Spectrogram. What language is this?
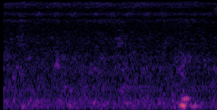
Swahili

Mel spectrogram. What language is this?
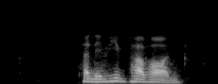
Thai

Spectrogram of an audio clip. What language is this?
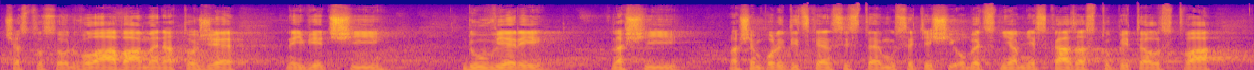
Czech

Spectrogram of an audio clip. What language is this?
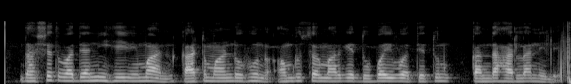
Marathi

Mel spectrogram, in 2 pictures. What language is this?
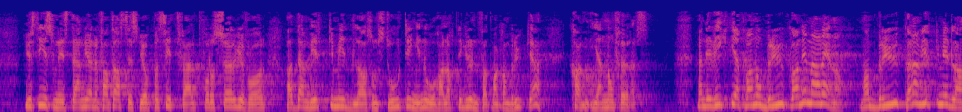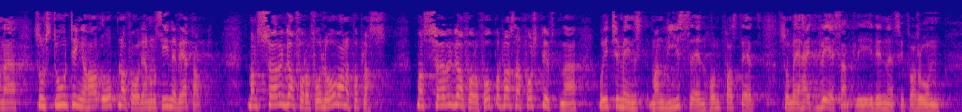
Norwegian Bokmål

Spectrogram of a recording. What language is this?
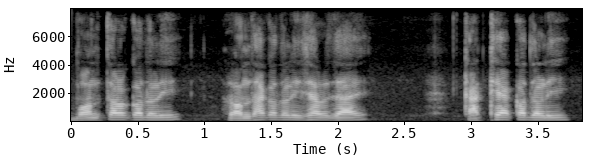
Odia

